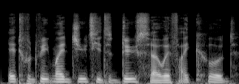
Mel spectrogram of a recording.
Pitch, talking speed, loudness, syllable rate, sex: 110 Hz, 275 wpm, -20 LUFS, 5.4 syllables/s, male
